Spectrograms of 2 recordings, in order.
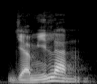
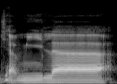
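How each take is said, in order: First: The word ends with an n sound. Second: The word ends with a lengthened vowel. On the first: The speaker calls it wrong. "bukan jamilan" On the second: The speaker calls it right. "tetapi jamila"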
